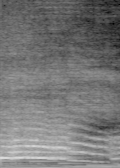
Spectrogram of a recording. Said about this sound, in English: The air was heavy, and he heard screaming as if somebody was being tortured.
